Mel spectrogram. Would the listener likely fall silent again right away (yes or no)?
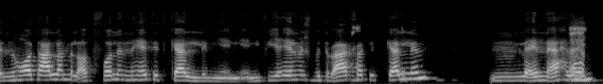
yes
